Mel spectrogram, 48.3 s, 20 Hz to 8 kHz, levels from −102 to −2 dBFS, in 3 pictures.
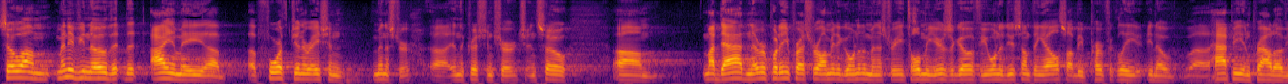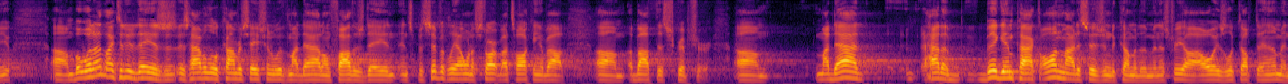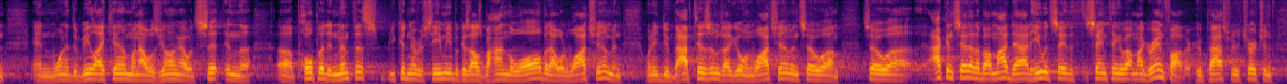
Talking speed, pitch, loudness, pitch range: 235 wpm, 140 Hz, -28 LUFS, 130-155 Hz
